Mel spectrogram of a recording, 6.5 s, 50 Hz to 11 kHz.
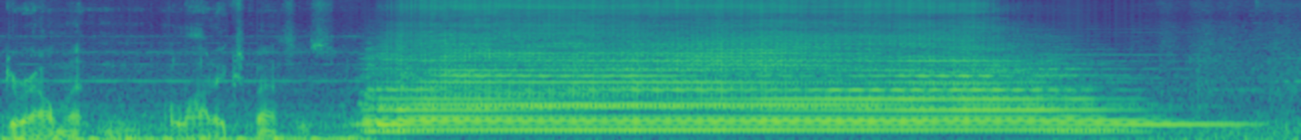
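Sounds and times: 
speech: 0.0s - 2.4s
freight train horn blaring: 1.8s - 6.5s.

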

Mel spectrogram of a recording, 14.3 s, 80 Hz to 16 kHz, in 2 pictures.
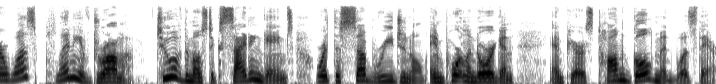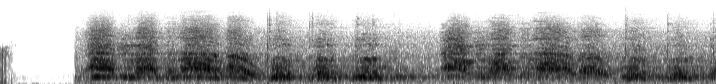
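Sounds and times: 
speech: 0.0s - 7.3s
arena crowd chanting at a college basketball game: 7.9s - 14.3s.

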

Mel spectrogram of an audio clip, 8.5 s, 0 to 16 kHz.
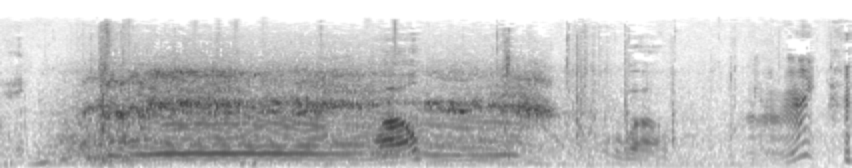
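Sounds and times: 
drag race car engine roar: 0.0s - 6.1s
drag race car tires screeching while being warmed after the water pit: 0.3s - 6.0s.

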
